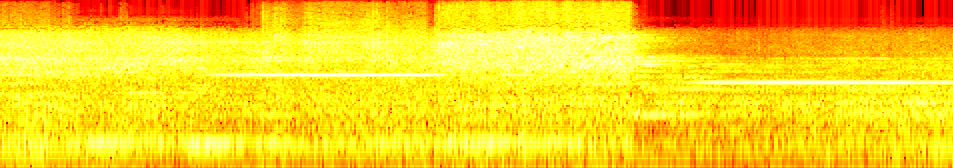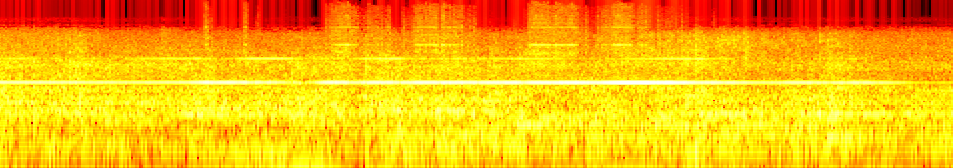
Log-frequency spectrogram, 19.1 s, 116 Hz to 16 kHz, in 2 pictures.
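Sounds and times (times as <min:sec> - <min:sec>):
stone cutting blade hiss: 0:00.0 - 0:06.4
machine high whine: 0:00.0 - 0:19.0.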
